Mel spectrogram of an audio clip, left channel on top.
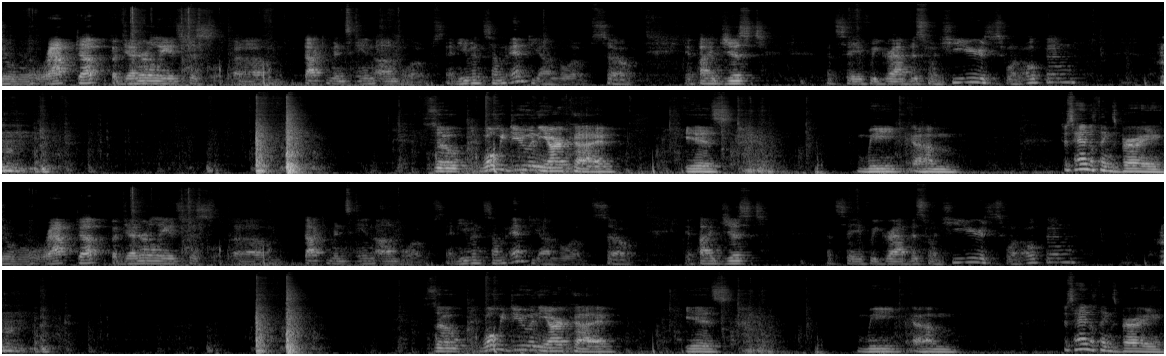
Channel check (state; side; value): quieter; right; 4.8 dB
